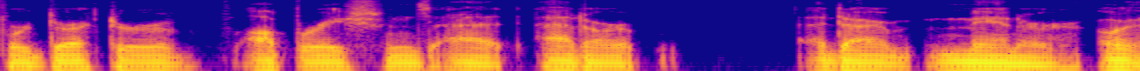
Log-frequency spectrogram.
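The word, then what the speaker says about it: Adare: I say Adair, but also I have a American accent, so I don't know if it's a little different or not, but yeah, shout out to him.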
